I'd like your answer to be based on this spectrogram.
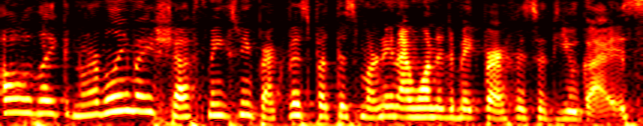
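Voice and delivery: mock-sweet, rich put-on voice. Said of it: "it's like the".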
